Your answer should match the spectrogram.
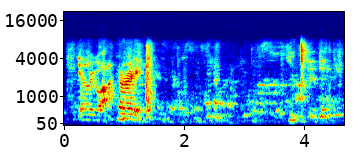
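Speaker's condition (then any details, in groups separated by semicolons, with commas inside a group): No condition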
